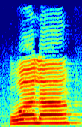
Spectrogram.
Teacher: la panjang dua ketukan karena ada alif diawali dengan fathah. Ya, ini alif terus sebelumnya fathah, mad asli atau mad tabi'i.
